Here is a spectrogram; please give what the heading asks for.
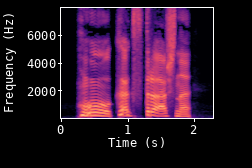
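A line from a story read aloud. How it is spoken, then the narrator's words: Laughing reply. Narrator (Russian): рассмеялся он в ответ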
